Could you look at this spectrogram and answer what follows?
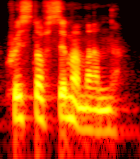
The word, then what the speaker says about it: Christoph Zimmermann: And please correct me if I'm wrong, Christoph Zimmermann. – Yes, that's correct. In German, Christoph Zimmermann. In English, more Christoph Zimmermann. I'm used to both pronunciations.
